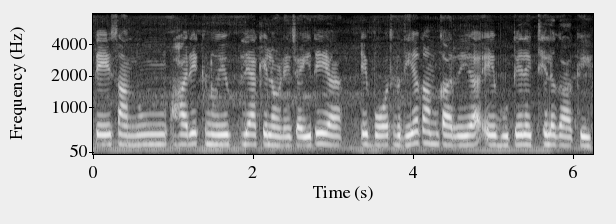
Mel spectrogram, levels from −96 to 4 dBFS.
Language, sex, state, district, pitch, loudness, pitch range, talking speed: Punjabi, female, Punjab, Kapurthala, 210 Hz, -12 LUFS, 200-215 Hz, 210 wpm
